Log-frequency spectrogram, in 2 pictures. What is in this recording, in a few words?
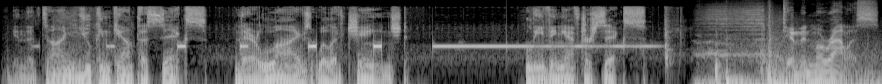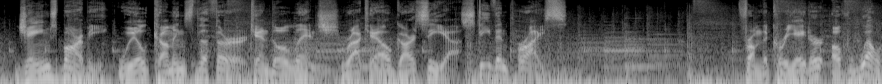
trailer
